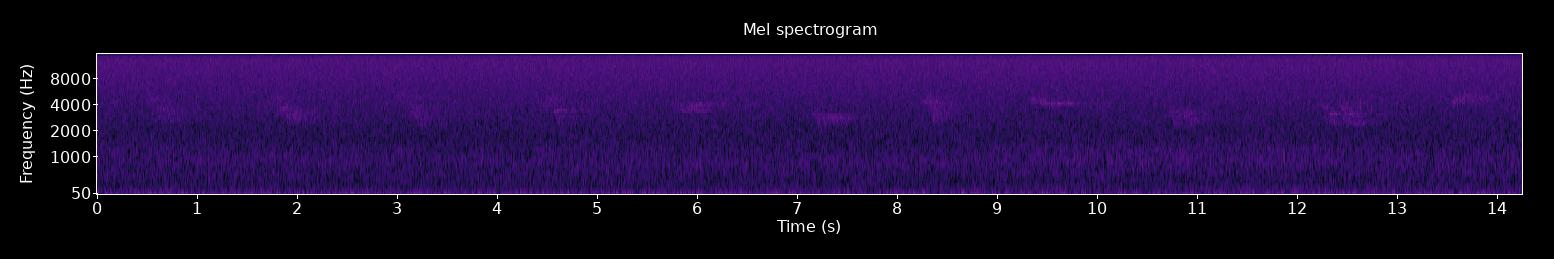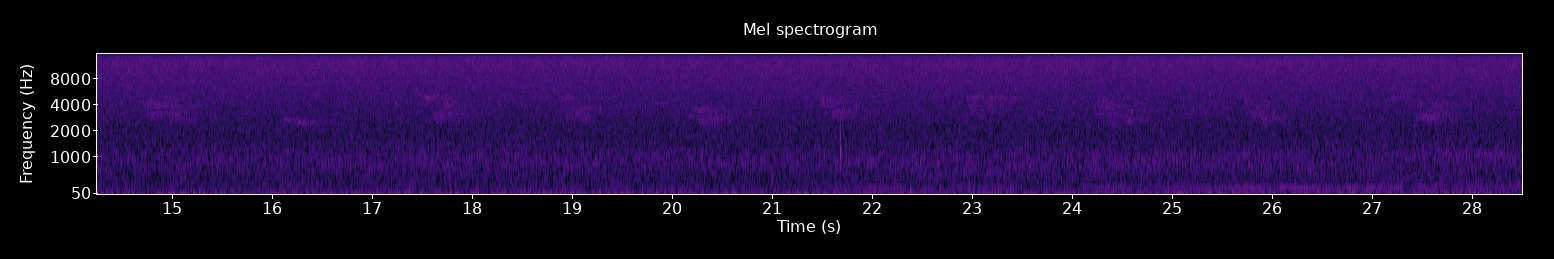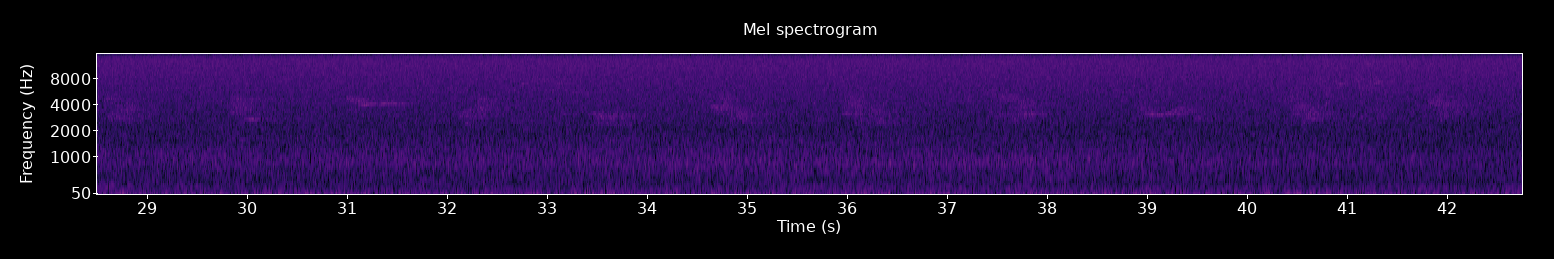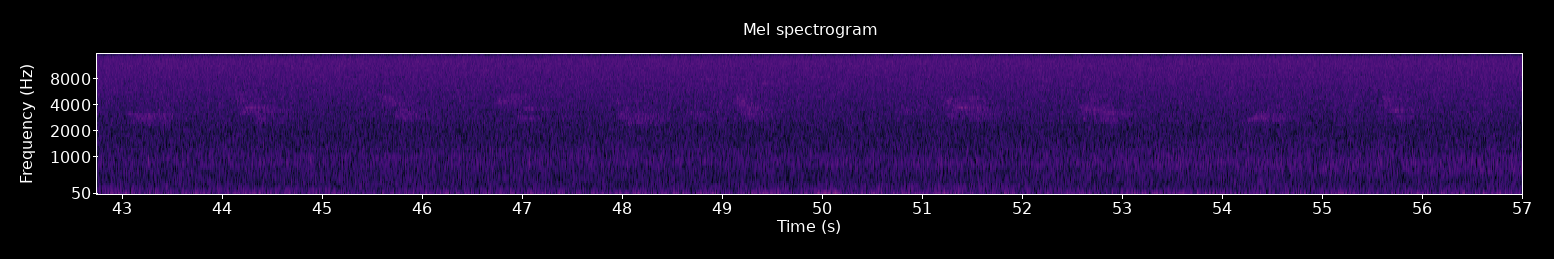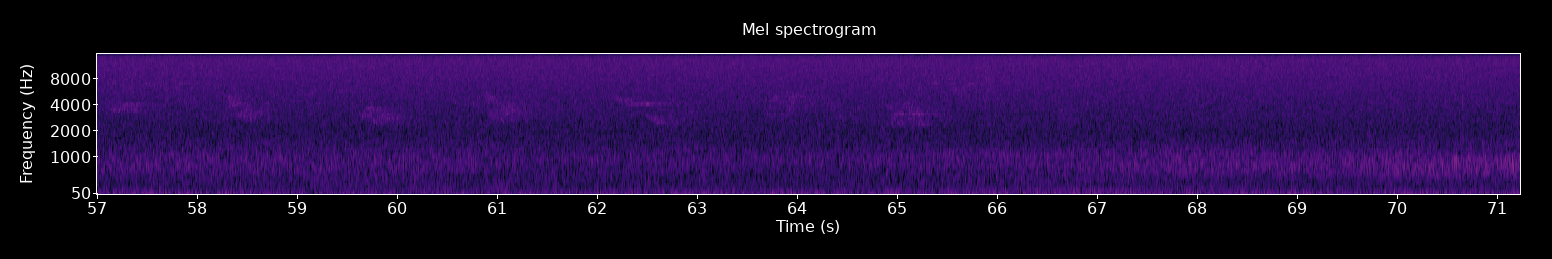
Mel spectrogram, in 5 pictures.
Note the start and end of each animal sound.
[0.00, 65.58] Red-eyed Vireo (Vireo olivaceus)
[5.79, 6.35] Hermit Thrush (Catharus guttatus)
[9.25, 9.90] Eastern Wood-Pewee (Contopus virens)
[16.08, 16.54] Broad-winged Hawk (Buteo platypterus)
[17.44, 17.92] Eastern Wood-Pewee (Contopus virens)
[30.94, 31.74] Broad-winged Hawk (Buteo platypterus)
[38.85, 39.55] Eastern Wood-Pewee (Contopus virens)
[40.85, 41.53] Blackburnian Warbler (Setophaga fusca)
[62.17, 62.87] Broad-winged Hawk (Buteo platypterus)
[64.65, 65.94] Blackburnian Warbler (Setophaga fusca)

